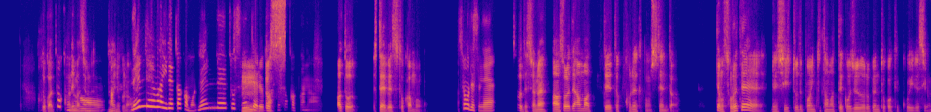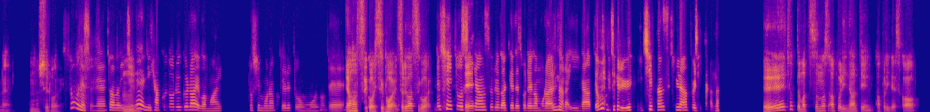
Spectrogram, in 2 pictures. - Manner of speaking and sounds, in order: tapping; laughing while speaking: "思ってる、一番好きなアプリかな"
- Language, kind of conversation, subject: Japanese, unstructured, 最近使い始めて便利だと感じたアプリはありますか？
